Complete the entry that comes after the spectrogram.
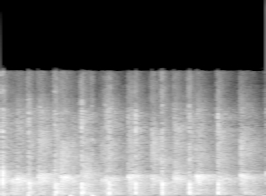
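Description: Applause fills the studio to welcome a visiting guest on a morning show: steady, brisk clapping with sharp, roughly even beats about five per second, moderately loud, with no voices over it.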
